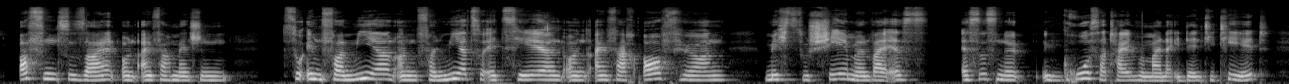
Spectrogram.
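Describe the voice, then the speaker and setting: Recorded very cleanly against a silent background, a woman speaks very slowly with a fairly high pitch and fairly even intonation. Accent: Persian. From Iran. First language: Persian (speaking German). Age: 20s. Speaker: interview guest. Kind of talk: interview.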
